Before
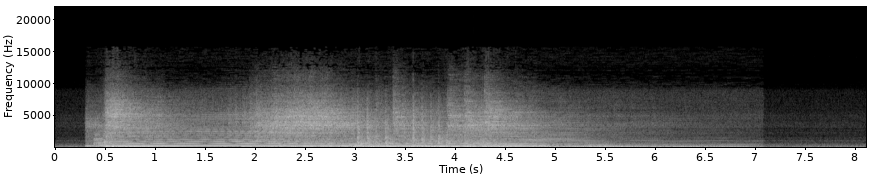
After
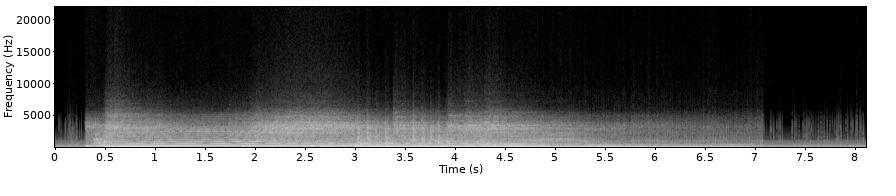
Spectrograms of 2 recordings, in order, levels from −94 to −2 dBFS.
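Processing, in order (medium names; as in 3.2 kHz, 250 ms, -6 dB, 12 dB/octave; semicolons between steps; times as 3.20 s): peaking EQ 3 kHz +5.5 dB 0.58 oct; small samples zeroed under -43 dBFS; mains buzz 100 Hz, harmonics 11, -50 dBFS -7 dB/octave; power-law waveshaper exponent 0.7; distance through air 420 m; trim +4.5 dB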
